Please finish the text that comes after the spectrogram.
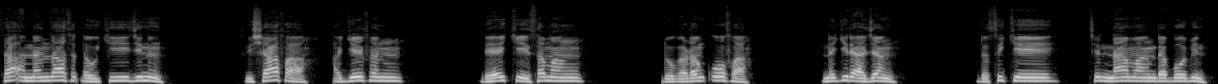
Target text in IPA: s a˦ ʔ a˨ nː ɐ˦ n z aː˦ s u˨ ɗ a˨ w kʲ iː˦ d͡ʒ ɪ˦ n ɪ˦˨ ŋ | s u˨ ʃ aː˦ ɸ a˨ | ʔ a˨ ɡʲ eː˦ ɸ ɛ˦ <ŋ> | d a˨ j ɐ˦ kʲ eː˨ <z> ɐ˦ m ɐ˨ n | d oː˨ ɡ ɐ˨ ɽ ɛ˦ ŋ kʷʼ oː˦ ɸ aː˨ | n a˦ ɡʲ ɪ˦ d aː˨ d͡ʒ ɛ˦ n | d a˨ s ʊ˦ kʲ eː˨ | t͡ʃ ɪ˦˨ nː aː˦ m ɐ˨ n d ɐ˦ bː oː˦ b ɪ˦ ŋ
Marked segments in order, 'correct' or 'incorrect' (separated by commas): incorrect, incorrect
